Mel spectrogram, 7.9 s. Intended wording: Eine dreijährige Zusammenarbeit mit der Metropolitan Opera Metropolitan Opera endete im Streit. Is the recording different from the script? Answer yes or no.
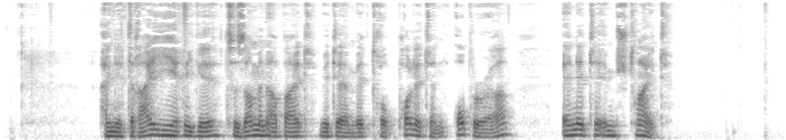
yes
